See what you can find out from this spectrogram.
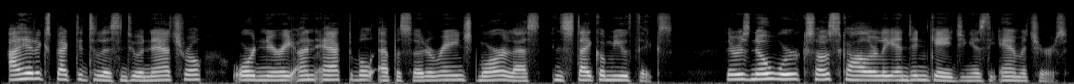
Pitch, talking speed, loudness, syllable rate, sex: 200 Hz, 155 wpm, -18 LUFS, 5.6 syllables/s, female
